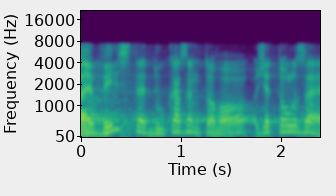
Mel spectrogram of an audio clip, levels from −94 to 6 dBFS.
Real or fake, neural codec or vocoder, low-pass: real; none; 7.2 kHz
